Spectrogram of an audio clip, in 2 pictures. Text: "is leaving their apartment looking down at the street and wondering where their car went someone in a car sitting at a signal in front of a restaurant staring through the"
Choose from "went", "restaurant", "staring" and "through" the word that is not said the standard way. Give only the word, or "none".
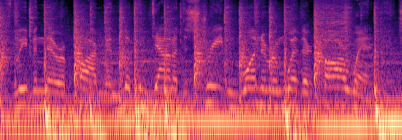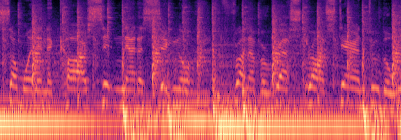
none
